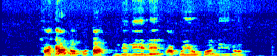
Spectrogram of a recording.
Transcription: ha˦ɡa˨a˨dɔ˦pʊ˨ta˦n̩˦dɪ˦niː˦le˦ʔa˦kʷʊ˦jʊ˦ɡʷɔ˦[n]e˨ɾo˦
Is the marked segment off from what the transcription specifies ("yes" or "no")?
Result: no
